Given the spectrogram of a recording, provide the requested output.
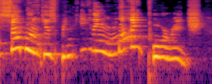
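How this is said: It is said in a high, squeaky voice. A small baby bear is speaking. "squeaked Baby Bear in his teeny tiny baby voice"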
